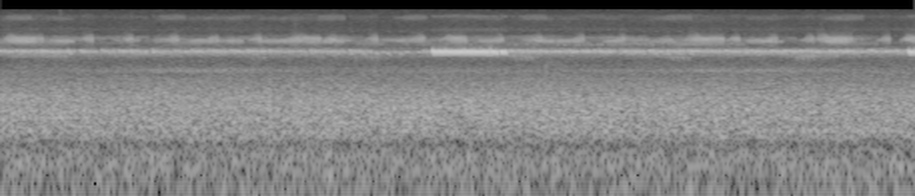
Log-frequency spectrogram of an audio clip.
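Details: Nighttime cricket chorus: a sustained, piercing high trill with faster pulsed chirps layered above it, repeating about four times a second. Two brief louder bursts of the main trill stand out.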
